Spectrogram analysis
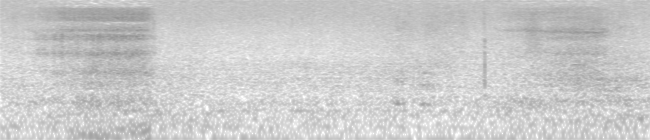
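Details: Dog snoring while sleeping: a low, rumbling snoring breath, then a quieter breath over steady room noise.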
